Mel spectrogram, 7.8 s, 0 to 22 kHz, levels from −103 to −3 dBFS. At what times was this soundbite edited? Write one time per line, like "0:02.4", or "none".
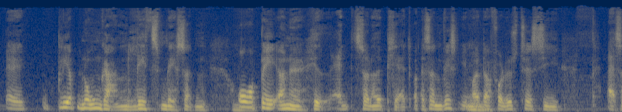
0:00.9
0:05.3
0:05.7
